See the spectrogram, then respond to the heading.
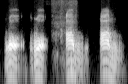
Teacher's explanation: Huruf ro itu ada sifat takrir namanya, berulang bergetar ya, berulang atau bergetar. Tapi getarnya atau berulangnya suara ro itu nggak banyak, cukup 2 getaran atau 3 getaran aja.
